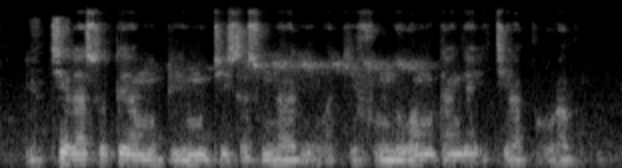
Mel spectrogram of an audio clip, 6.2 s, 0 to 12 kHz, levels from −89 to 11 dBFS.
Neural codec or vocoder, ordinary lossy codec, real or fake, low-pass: none; Opus, 16 kbps; real; 7.2 kHz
